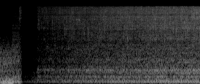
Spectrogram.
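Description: A low rumble cuts off abruptly near the start. Then a steady rushing hiss of water running from a kitchen tap into a sink builds up over a low steady hum.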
